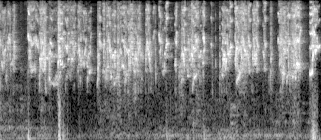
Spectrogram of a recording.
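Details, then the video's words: Lovebirds of blue, lutino and green colouring, toying with a flower, keep up a dense stream of high, grating chirps, with a soft low rumble and a few knocks. "Blue Lutino Green LoveBird Playing Flower - Chirping Sound"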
